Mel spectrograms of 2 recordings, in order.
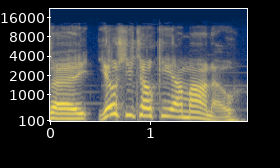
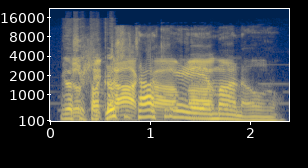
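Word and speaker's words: Yoshitaka Amano: It was, Yoshitoki Amano. Who? Yoshitake Amano. Fucking pronunciation, Jova.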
